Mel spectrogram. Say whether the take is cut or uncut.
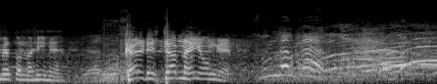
cut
